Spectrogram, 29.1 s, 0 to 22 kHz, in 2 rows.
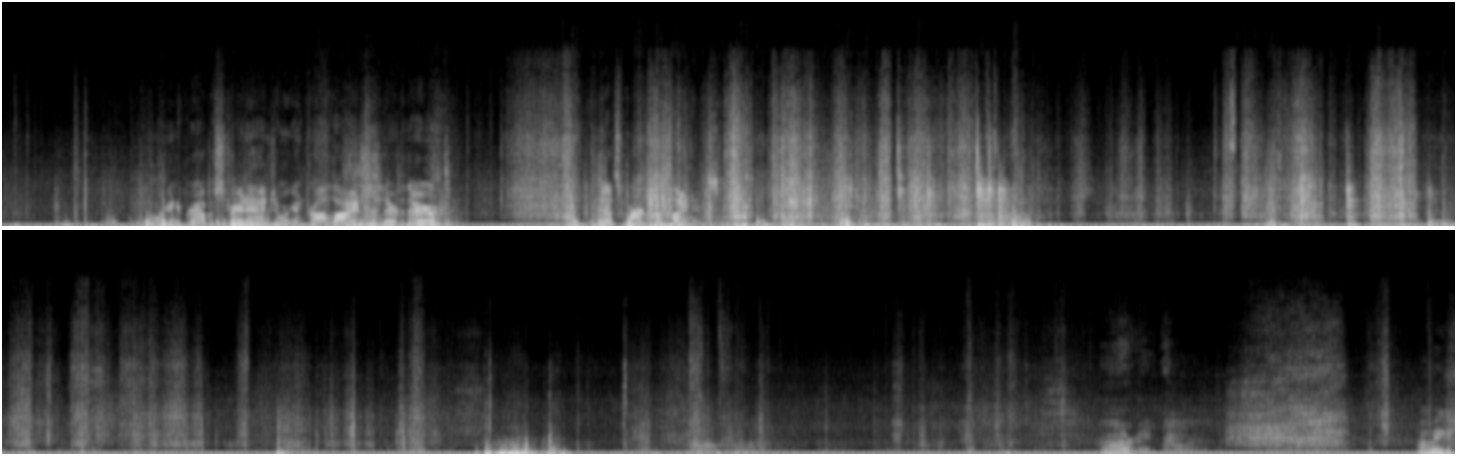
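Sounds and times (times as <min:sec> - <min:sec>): steady low hum: 0:00.0 - 0:29.0
straight edge scraping on foam board: 0:03.4 - 0:18.9.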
